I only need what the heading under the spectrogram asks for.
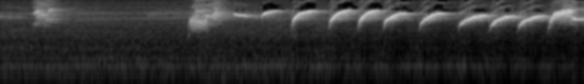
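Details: Belgian canary singing to warm up another canary: after a short buzzy note and pause, a run of loud rising-falling whistled notes repeated about three per second, with a faint steady tone behind.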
